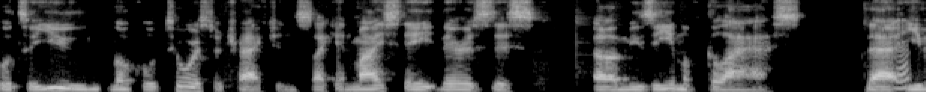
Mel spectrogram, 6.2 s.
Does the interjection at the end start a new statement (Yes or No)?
No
